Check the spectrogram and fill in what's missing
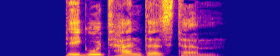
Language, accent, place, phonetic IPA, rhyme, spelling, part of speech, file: German, Germany, Berlin, [deɡuˈtantəstəm], -antəstəm, degoutantestem, adjective, De-degoutantestem.ogg
- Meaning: strong dative masculine/neuter singular superlative degree of degoutant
